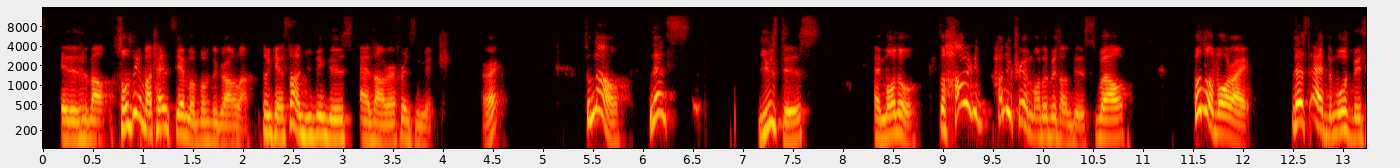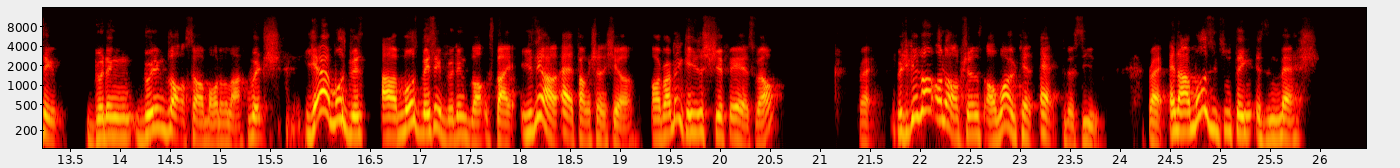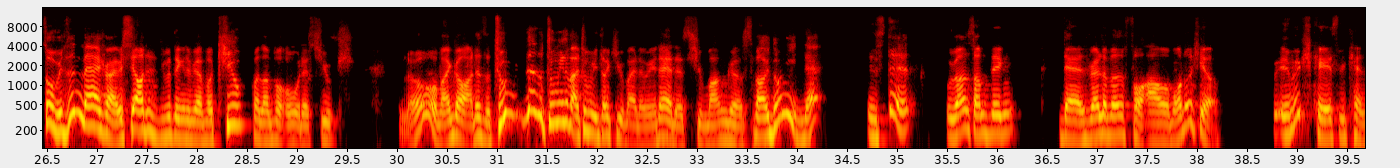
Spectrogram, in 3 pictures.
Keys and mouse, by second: 7.5 shift+middle click, 20.0 shift+a, 21.1 shift+a, 30.7 middle click, 34.1 Delete, 35.9 middle click.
